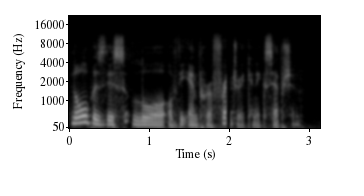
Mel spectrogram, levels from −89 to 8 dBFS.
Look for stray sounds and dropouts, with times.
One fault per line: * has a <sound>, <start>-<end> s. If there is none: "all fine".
* has a dropout, 2.0-2.0 s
